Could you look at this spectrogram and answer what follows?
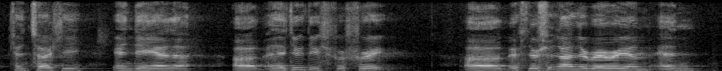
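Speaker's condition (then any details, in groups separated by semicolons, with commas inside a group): Stage 4 oral cancer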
